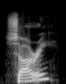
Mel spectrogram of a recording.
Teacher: If you didn't hear what someone said, you can just say, Sorry, with a rising tone at the end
